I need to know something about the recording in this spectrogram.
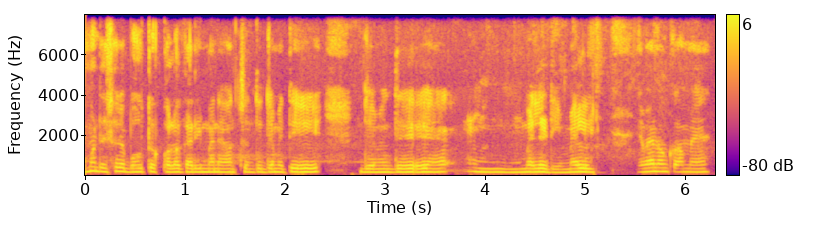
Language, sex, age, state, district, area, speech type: Odia, male, 18-30, Odisha, Malkangiri, urban, spontaneous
